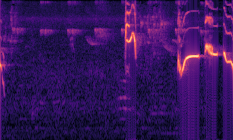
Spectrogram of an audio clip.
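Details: Kacer poci Oriental magpie-robin, mostly quiet at first, then a sharp high note followed by a loud, sustained, wavering whistle in two parts.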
